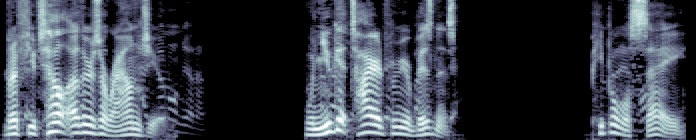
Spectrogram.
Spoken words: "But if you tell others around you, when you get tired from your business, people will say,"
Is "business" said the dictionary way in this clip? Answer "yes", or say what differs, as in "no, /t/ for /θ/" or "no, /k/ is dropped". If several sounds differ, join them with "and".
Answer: yes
